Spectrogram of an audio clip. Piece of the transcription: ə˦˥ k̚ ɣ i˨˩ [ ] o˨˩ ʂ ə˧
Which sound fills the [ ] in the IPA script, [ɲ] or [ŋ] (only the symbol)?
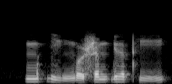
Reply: ŋ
